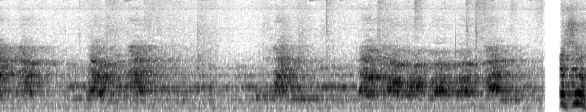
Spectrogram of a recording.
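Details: Karelian Bear Dogs (Karelian-Finnish laikas) Rus-Fin, aged two, and Kaya, eight months, working a penned wild boar while training for trials: a run of sharp, mid-pitched barks in uneven bursts, some doubled, with quieter gaps between.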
